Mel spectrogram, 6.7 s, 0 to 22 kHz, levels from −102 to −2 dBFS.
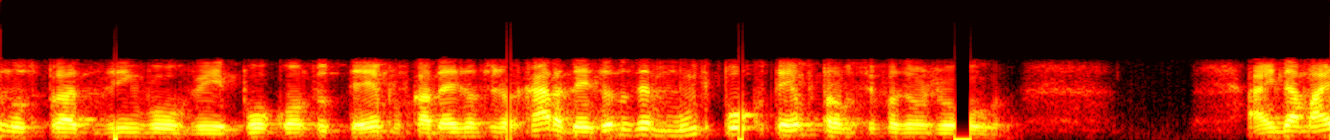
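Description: Speech passed through the iLBC codec, with the spectrogram showing nothing outside roughly 250 Hz to 3.4 kHz and a slightly rough, synthetic quality consistent with 15.2 kbps, 20 ms frames. Four underruns with held sample occur at 0.57 s, 2.53–2.55 s, 3.69–3.71 s and 4.77–4.85 s. In each, the waveform flattens to a held level, and playback then resumes without skipping, so the sound simply pauses and restarts softly.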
